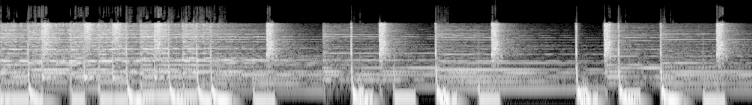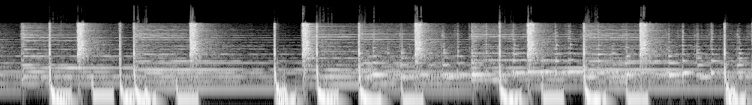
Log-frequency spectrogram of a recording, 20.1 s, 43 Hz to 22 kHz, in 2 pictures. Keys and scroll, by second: 5.5 Return, 10.6 v, 11.9 ctrl+t, 15.5 Return.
